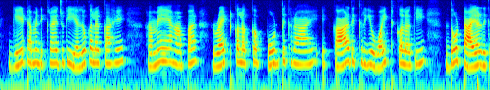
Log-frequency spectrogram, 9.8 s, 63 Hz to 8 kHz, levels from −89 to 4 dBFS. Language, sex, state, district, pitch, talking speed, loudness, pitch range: Hindi, female, Uttarakhand, Tehri Garhwal, 265 Hz, 195 wpm, -22 LUFS, 245-280 Hz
